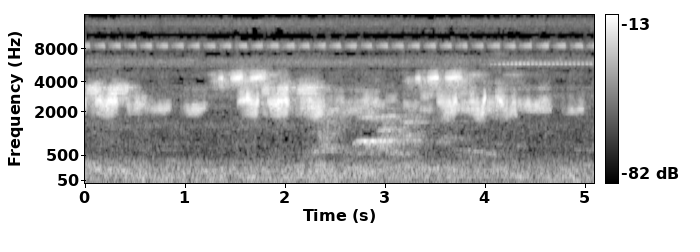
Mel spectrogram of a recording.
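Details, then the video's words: Jungle frogs in Bali, Indonesia, calling in chorus: clusters of harsh, rasping croaks in short bursts, with a faint lower call in the middle and a steady high-pitched insect drone behind. "Frog Mantras - Relaxing Sounds Of Bali"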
